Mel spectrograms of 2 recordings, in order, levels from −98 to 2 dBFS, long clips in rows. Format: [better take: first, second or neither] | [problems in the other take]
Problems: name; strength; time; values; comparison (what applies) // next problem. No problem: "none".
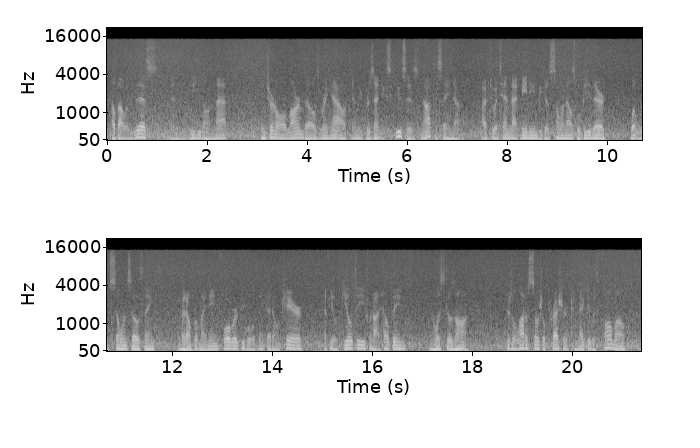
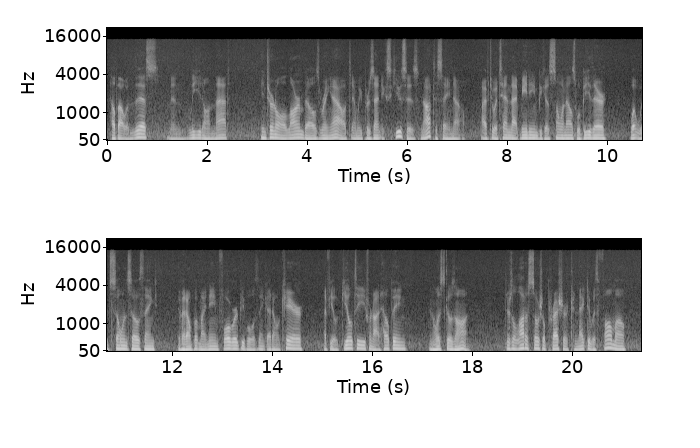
second | hiss; loud; throughout; 8 dB below the speech; faint in the second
